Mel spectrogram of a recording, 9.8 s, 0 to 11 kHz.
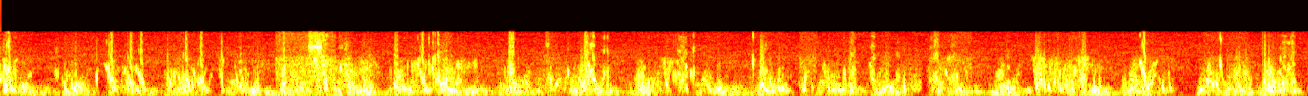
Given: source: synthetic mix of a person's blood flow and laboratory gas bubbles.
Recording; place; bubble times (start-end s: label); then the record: Doppler ultrasound of blood flow; precordium
0.00-0.26 s: bubbles
0.40-0.62 s: bubbles
0.69-1.13 s: bubbles
1.22-1.59 s: bubbles
1.61-1.71 s: bubbles
1.74-1.98 s: bubbles
2.06-2.85 s: bubbles
2.90-3.65 s: bubbles
3.72-3.89 s: bubbles
4.06-4.59 s: bubbles
4.83-5.24 s: bubbles
5.28-5.42 s: bubbles
5.62-5.93 s: bubbles
5.98-6.12 s: bubbles
6.16-6.43 s: bubbles
6.50-6.68 s: bubbles
6.71-6.92 s: bubbles
6.94-7.29 s: bubbles
7.54-7.58 s: bubbles
7.72-8.29 s: bubbles
8.40-8.81 s: bubbles
9.03-9.41 s: bubbles
9.46-9.73 s: bubbles
9.79-9.82 s: bubbles
From the record:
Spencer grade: 3 (all of the cardiac periods contain showers or single bubble signals, but not dominating or overriding the cardiac motion signals); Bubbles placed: anywhere in the cardiac cycle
